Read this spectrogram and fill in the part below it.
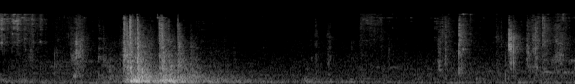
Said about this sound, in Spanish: De noche, Amede cierra la puerta y comprueba que esté bien cerrada.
